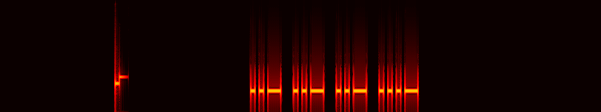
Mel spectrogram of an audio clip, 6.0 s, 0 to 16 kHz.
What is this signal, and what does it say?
Morse code, heard as a keyed tone, about 28 wpm, 700 Hz. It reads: UUUV
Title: All Cut Numbers - 4-Digit 28wpm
